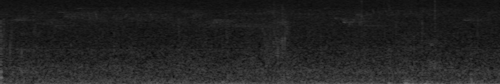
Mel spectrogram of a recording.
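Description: Quiet forest ambience: a faint, steady low rumble with a soft tick a little before three seconds in.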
